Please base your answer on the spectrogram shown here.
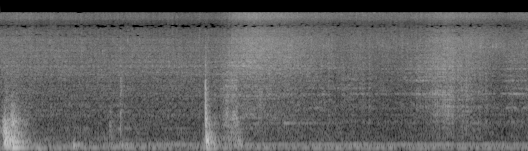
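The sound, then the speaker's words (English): A tablespoon of butter sizzles and melts in a frying pan, a steady broad hiss with two brief knocks and a gentle swell in the sizzle toward the end. “Alright, that butter's gonna melt”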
